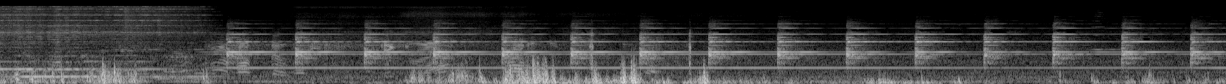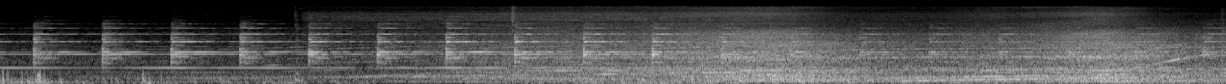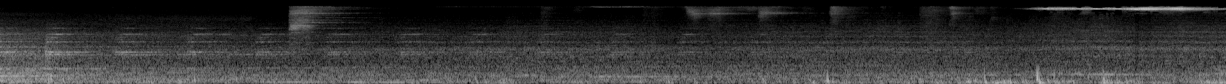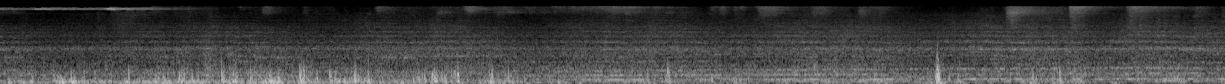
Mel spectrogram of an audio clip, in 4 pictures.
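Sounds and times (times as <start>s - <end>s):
locomotive bell ringing: 0.0s - 32.2s
train wheels squealing: 27.3s - 28.2s, 34.8s - 38.6s.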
